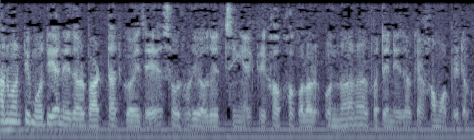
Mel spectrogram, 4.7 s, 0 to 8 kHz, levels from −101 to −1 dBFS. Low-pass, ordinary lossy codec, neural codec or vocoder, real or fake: 7.2 kHz; none; none; real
